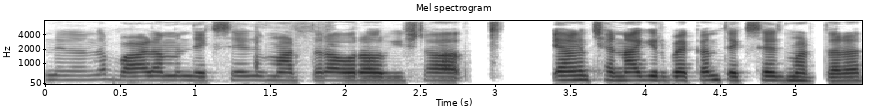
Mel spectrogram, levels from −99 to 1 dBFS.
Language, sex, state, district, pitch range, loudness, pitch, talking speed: Kannada, female, Karnataka, Bellary, 185-195 Hz, -20 LUFS, 190 Hz, 130 wpm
